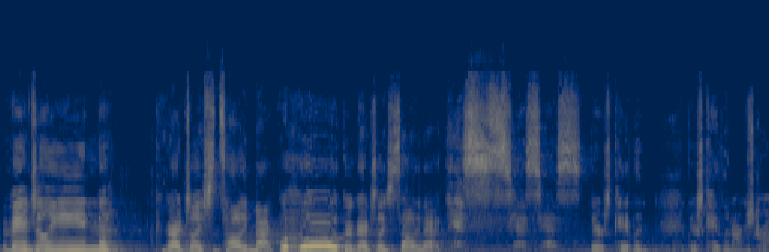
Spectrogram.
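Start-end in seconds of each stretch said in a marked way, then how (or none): 3.8-6.4 very soft, hushed, barely voiced whisper. Pointing out someone who just showed up: whispering. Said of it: "I don't know why I'm whispering".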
